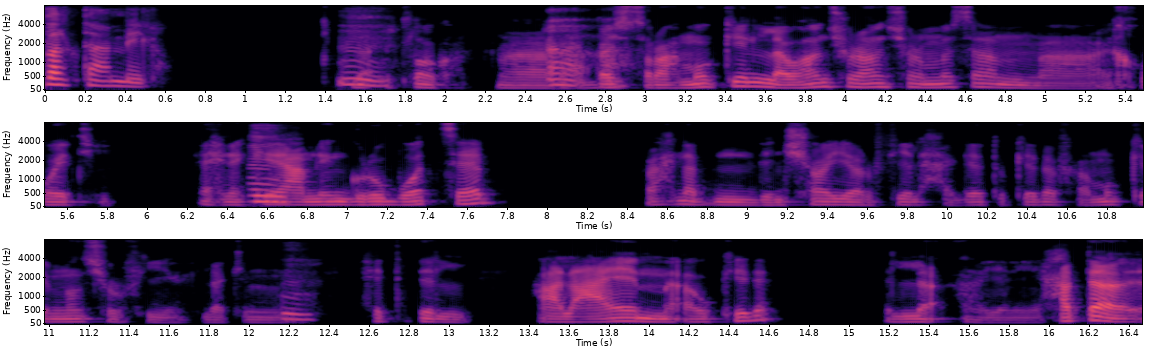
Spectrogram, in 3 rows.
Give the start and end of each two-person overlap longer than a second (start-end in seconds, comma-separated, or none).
none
